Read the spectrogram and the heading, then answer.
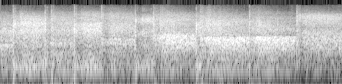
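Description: Loud, rapid hand clapping applauding a friend's mother fills the whole stretch, sharp claps overlapping into a steady, dense patter with no voices.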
